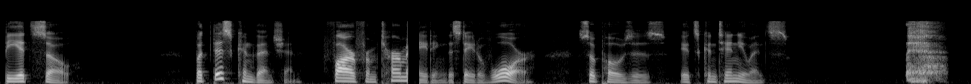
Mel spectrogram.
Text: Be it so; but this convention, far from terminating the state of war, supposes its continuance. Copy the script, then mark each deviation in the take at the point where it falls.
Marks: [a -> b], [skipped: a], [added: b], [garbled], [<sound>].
Be it so; but this convention, far from terminating [dropout] the state of war, supposes its continuance. [throat clearing]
